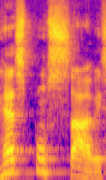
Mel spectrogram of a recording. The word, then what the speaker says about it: responsáveis: Quem é a sílaba tônica? Responsáveis! Tá vendo que é o Sa? Então, ó. Essa aqui é a sílaba tônica, ó, o sa.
